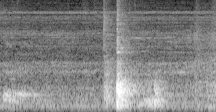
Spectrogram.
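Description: A single sharp knock about a second in as a glass Tapatio hot-sauce bottle is set down on a wooden counter.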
